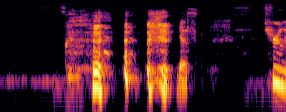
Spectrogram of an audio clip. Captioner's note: laughter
